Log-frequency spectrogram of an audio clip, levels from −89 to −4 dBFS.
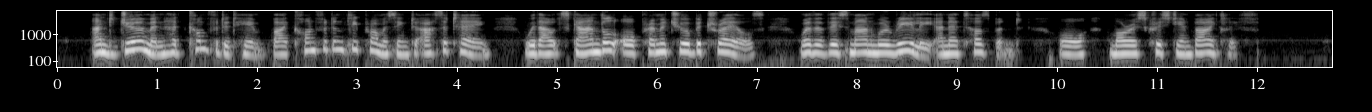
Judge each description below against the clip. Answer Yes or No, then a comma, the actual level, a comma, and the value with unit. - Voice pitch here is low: No, high, 205 Hz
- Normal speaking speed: No, slow, 120 wpm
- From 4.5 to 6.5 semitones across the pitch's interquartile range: No, average, 3.0 semitones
